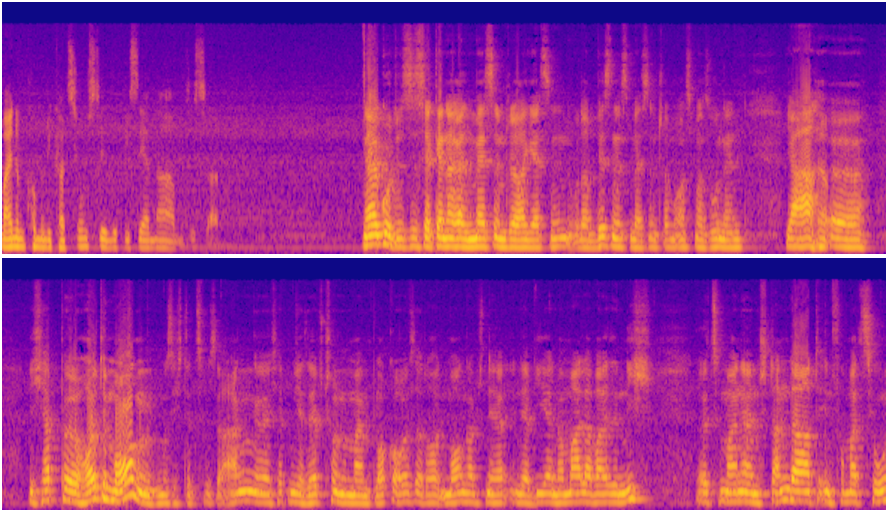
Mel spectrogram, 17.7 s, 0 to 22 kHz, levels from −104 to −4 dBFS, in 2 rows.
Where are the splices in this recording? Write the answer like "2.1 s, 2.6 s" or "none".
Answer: 7.8 s, 14.2 s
